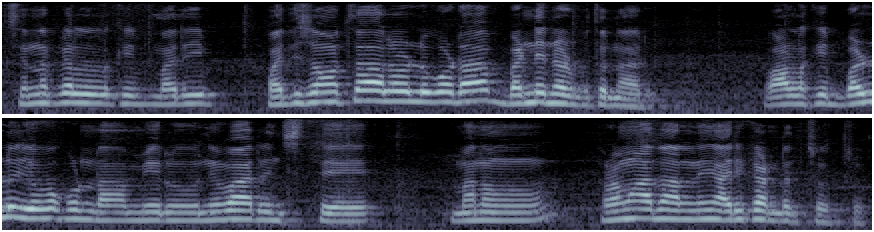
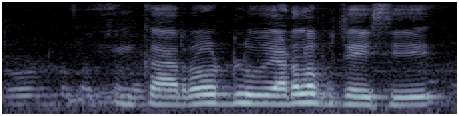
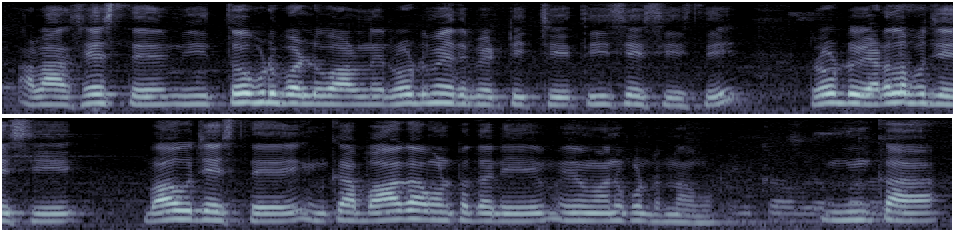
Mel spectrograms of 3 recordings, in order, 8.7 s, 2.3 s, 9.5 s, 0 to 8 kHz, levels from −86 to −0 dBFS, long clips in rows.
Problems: background sounds at intervals, background conversations at intervals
